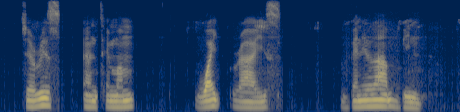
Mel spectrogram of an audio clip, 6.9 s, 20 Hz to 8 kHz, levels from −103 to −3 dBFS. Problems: low volume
